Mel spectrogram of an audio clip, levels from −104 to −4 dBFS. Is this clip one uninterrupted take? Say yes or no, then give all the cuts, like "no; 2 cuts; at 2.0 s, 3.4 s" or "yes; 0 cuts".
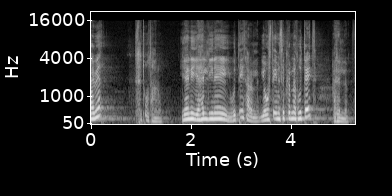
no; 1 cut; at 1.6 s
